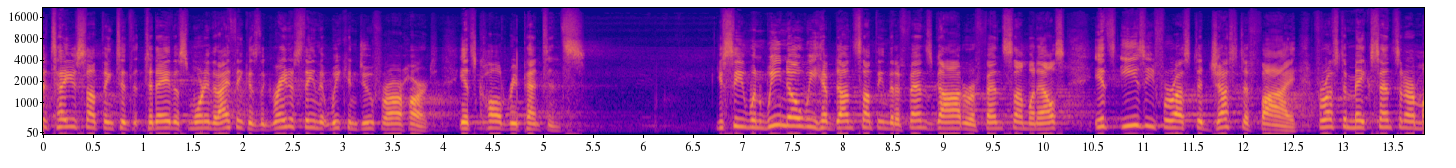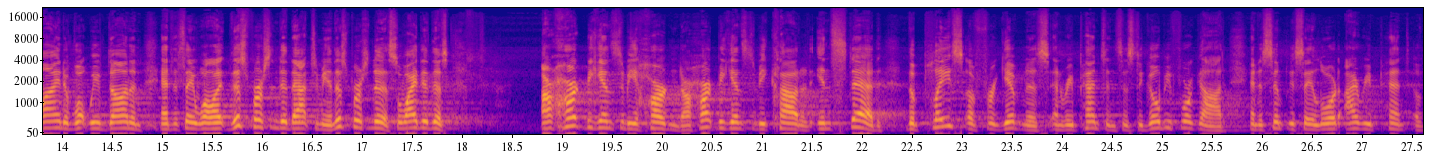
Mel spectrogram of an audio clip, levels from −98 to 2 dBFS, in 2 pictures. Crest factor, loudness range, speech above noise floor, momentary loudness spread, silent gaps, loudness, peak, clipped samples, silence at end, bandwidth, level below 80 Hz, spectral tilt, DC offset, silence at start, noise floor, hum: 20 dB; 5 LU; 40 dB; 9 LU; none; -24 LUFS; -4 dBFS; under 0.1%; 0 s; over 20 kHz; -66 dBFS; -3 dB/octave; 0.1%; 0 s; -64 dBFS; none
